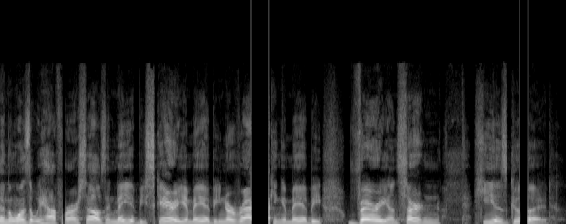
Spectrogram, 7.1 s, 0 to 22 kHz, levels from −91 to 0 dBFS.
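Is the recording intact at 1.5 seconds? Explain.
Yes, the speech at 1.5 seconds plays through cleanly, with no dropout, click, distortion or other fault at that moment.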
